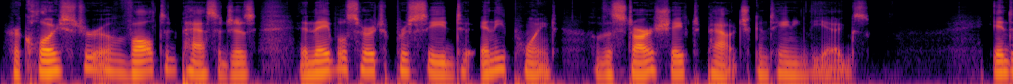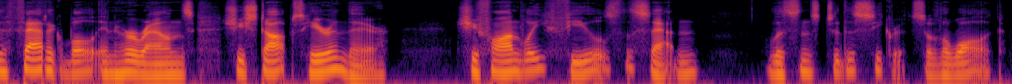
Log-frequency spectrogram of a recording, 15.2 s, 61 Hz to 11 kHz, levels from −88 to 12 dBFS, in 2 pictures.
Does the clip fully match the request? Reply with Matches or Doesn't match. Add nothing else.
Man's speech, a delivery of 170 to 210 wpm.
Doesn't match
